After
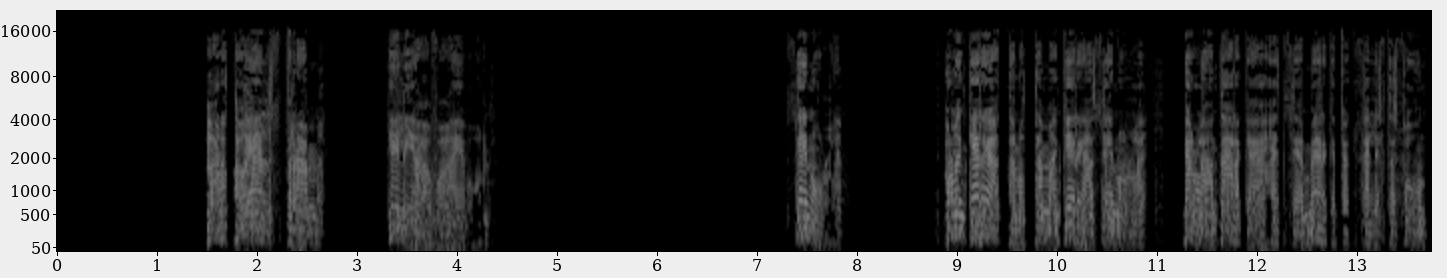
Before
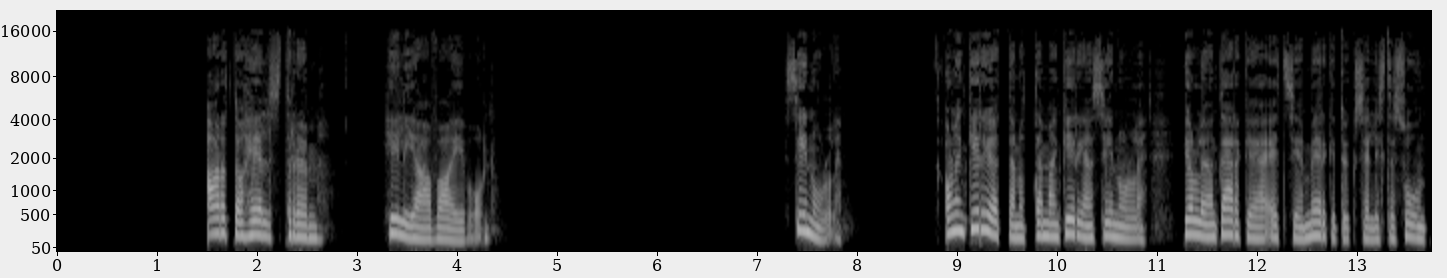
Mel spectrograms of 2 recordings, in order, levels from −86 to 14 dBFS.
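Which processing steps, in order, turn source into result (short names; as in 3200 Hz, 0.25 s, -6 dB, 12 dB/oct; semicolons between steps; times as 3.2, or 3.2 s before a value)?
spectral gate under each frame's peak -20 dB weak; low shelf 83 Hz -6 dB; mismatched tape noise reduction decoder only; gain +3 dB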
